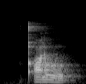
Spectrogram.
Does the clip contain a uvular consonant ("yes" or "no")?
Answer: yes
